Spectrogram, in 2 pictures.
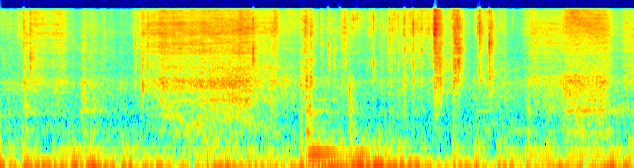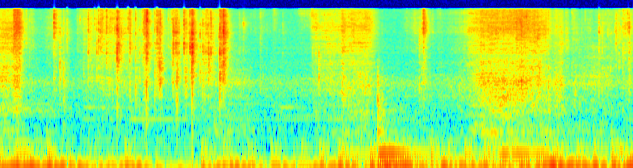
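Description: Masking tape being peeled off the edges of a watercolour painting on paper: several rasping, tearing strips one after another, with a few small clicks and knocks in between.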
